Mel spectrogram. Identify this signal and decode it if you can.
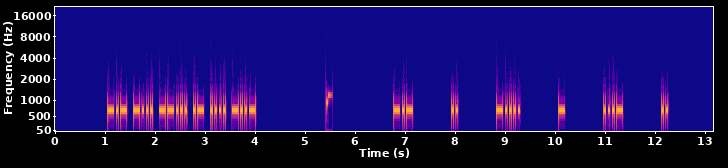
Morse code, heard as a keyed tone, about 28 wpm, spaced as for 14 wpm, 700 Hz. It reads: KB7AHX KI6TVI
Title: USA Call Signs - 6 Characters - 6x Character Spacing - 28wpm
